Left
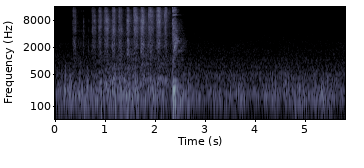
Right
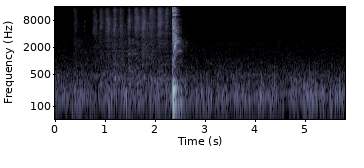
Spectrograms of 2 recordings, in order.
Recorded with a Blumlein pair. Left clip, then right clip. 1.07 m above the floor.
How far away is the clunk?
About 0.8 m.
